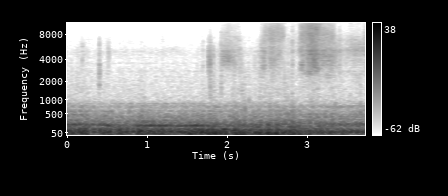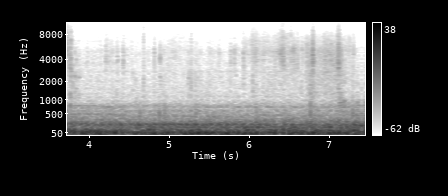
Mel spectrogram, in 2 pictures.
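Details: Chrysler 300 SRT Core crawling in tight circles in a car park at about 15 km/h: a low droning, rotating howl from the rear rises and fades through the turn; owner wonders if it is the rear diff or something else, unconfirmed.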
